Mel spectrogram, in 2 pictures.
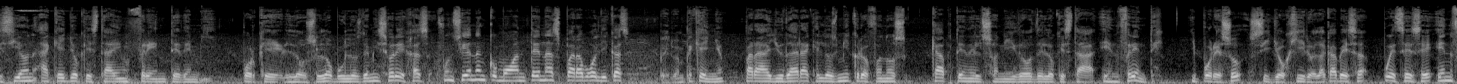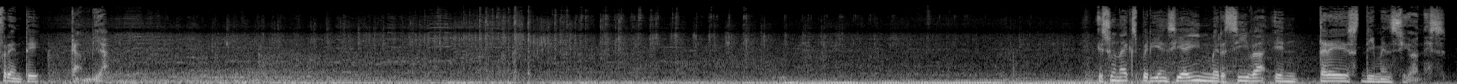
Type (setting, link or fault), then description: setting, outdoors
